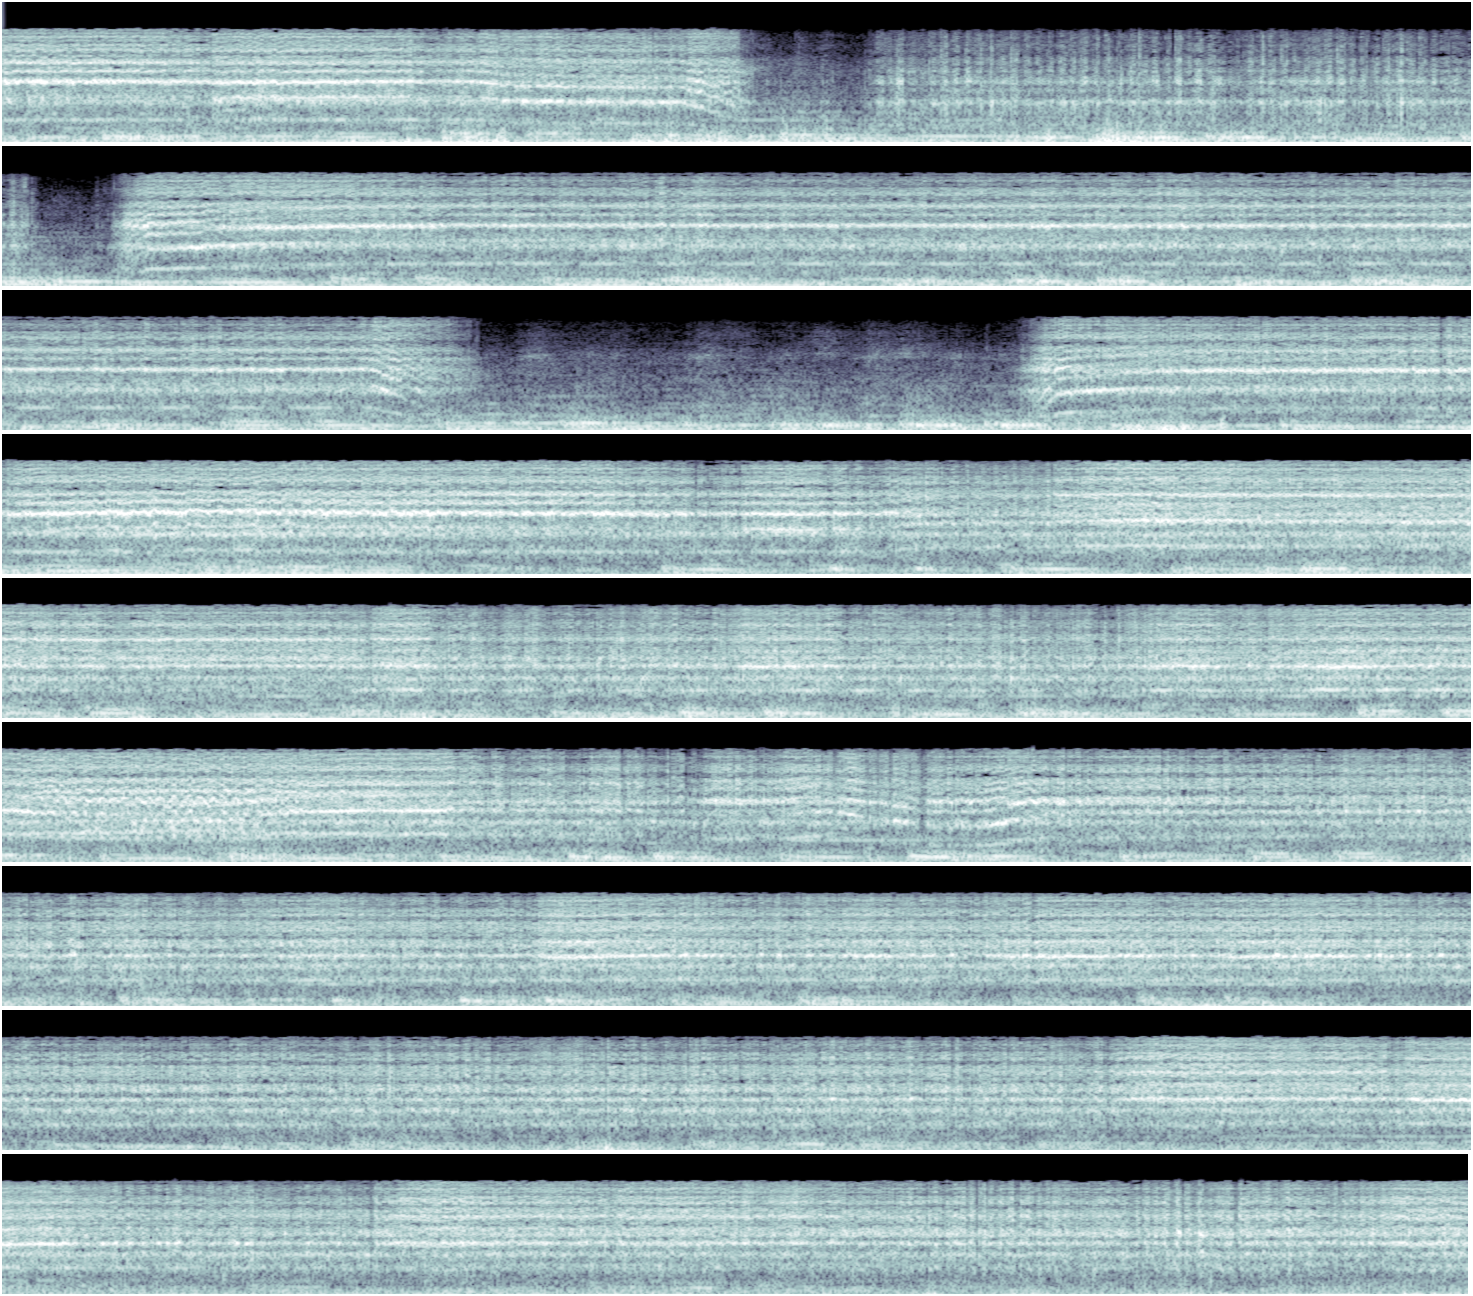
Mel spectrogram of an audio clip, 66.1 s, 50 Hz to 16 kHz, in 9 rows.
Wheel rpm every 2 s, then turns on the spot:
170, 120, 40, 30, 140, 170, 170, 170, 50, 10, 140, 160, 170, 190, 200, 200, 200, 200, 200, 200, 180, 180, 190, 190, 190, 190, 190, 190, 190, 190, 190, 190, 190.
4-6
